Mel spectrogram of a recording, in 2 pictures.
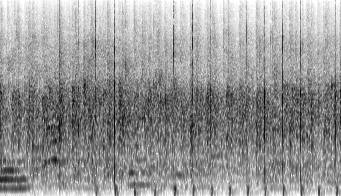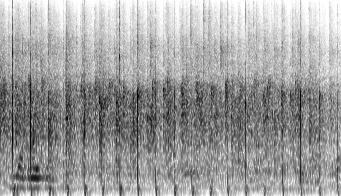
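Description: Sustained audience applause, a dense wash of many hands clapping steadily for over ten seconds, with a few sharper individual claps standing out and faint voices underneath.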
